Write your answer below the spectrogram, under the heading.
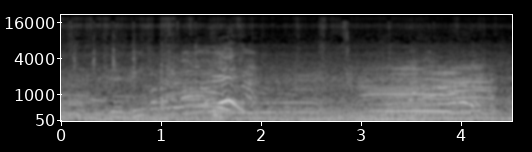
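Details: Giant cattle coming down from a truck. A sharp, rising and falling moo bellows near the two-second mark, followed by a longer, steadier moo. Faint background voices can be heard.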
